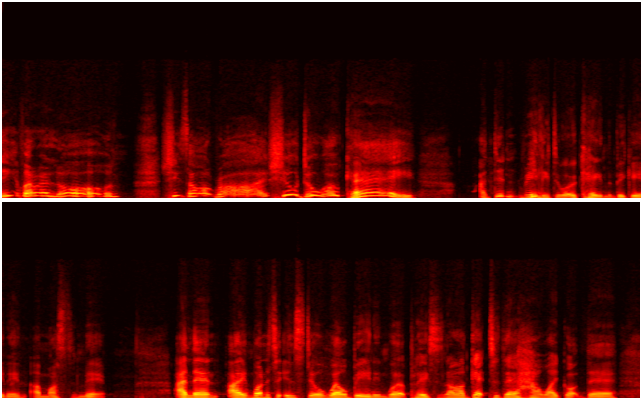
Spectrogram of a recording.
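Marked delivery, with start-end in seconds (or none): 0.0-4.1 put-on very high, slow Jamaican accent. Speaker retells her mum speaking up for her against her father, in a jamaican accent. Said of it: "in her best Jamaican accent".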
